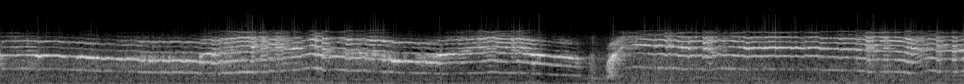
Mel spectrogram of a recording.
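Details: Pet cat from a funny cat compilation, yowling continuously with a rich, wavering, moaning tone. The wail swells and sags for about six seconds, breaks off briefly with a dip, then resumes just as loudly and drawn out.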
